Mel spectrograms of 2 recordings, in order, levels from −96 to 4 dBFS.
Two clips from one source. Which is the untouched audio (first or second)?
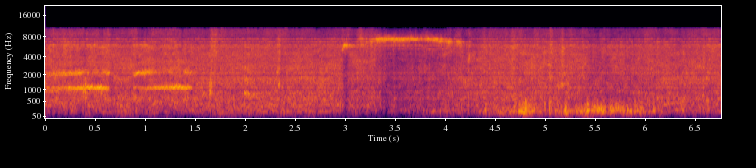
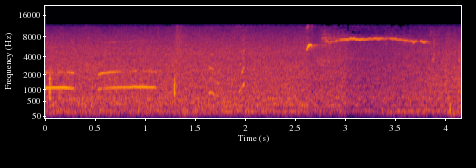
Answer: second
